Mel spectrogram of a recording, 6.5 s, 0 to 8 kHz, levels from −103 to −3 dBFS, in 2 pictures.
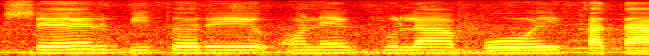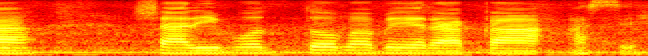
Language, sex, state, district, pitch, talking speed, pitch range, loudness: Bengali, female, Assam, Hailakandi, 160 Hz, 75 wpm, 150-170 Hz, -18 LUFS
